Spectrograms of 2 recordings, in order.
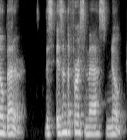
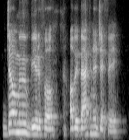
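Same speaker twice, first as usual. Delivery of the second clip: plain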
